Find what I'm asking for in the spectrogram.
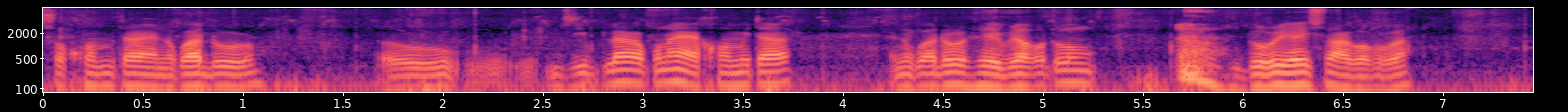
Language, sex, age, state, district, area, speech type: Assamese, male, 18-30, Assam, Lakhimpur, rural, spontaneous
